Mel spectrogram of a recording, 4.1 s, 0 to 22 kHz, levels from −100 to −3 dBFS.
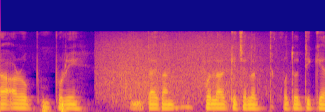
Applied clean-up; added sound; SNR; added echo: none; Ocean; 11 dB; none.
